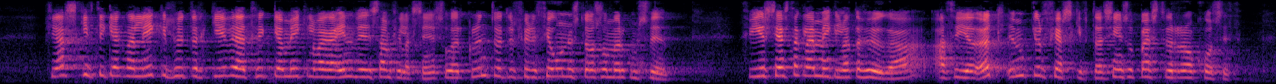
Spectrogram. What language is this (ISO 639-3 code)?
isl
